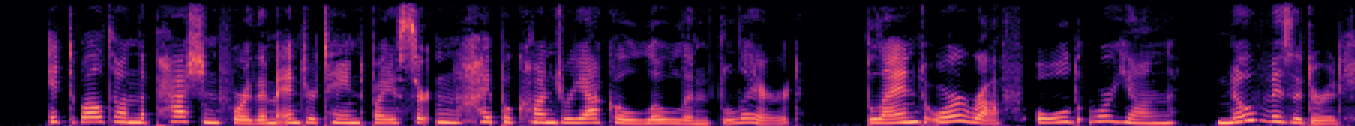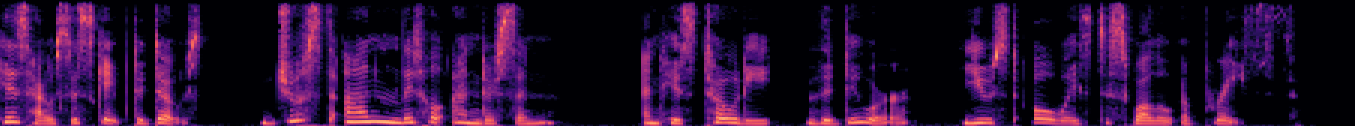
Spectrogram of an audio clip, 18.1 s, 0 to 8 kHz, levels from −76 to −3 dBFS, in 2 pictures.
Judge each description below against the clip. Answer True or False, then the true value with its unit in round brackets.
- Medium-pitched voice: False (250 Hz)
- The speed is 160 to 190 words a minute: False (145 wpm)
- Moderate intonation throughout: True (4.1 semitones)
